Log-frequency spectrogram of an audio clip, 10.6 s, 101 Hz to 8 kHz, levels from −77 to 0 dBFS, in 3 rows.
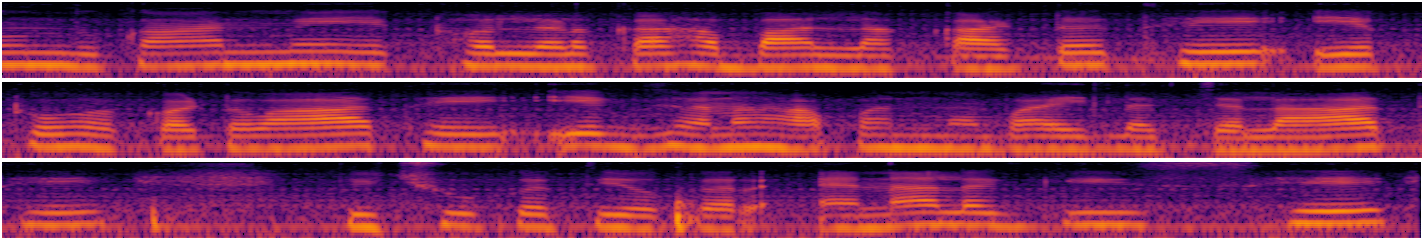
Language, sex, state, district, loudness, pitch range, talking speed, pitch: Chhattisgarhi, female, Chhattisgarh, Sarguja, -27 LUFS, 185-220 Hz, 150 wpm, 200 Hz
